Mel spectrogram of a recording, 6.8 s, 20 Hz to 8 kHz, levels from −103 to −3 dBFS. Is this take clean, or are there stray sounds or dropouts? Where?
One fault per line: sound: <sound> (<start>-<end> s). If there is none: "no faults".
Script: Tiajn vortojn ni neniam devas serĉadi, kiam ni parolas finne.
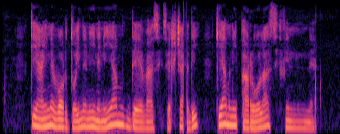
sound: dropout (3.7-3.7 s)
